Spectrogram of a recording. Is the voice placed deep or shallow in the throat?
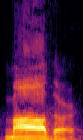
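deep. The voice resonates from deep down low. The speaker calls it right.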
